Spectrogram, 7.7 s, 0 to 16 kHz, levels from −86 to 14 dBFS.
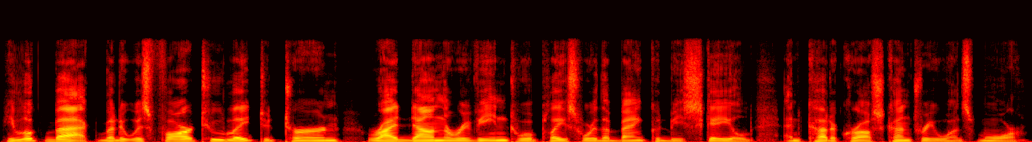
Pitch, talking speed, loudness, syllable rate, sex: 110 Hz, 230 wpm, -21 LUFS, 5.3 syllables/s, male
